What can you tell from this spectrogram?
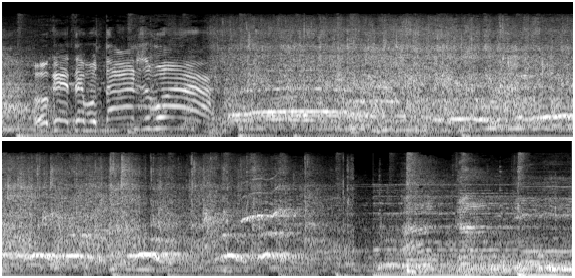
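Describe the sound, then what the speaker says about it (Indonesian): An audience at a company family gathering applauds, a dense wash of clapping that runs for several seconds while a voice speaks over it at the start. "Oke, tepuk tangan semua."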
